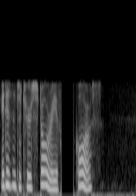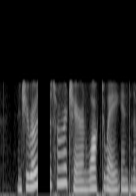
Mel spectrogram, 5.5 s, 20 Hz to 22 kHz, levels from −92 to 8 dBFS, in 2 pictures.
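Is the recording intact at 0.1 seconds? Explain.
Yes, the audio is intact at 0.1 seconds, with no fault at that moment.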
